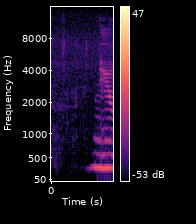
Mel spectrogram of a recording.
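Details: A sleeping female Shih Tzu, apparently dreaming, gives a brief, high, steady whimper that swells quickly and then fades.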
